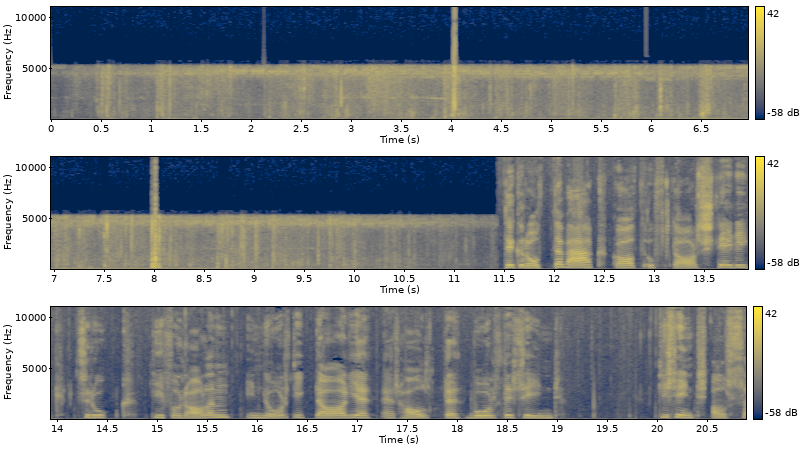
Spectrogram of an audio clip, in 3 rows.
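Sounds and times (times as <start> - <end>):
footsteps walking on a pilgrimage path: 0.0 - 20.8
low hum: 2.2 - 11.4
speech: 11.5 - 19.1, 20.0 - 20.8.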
